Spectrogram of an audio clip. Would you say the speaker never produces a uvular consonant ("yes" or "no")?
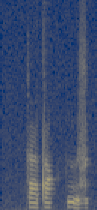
no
